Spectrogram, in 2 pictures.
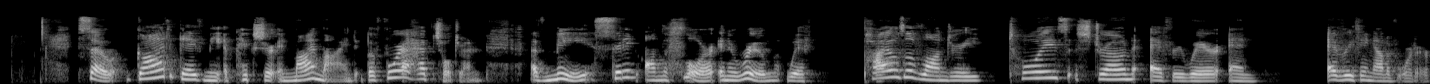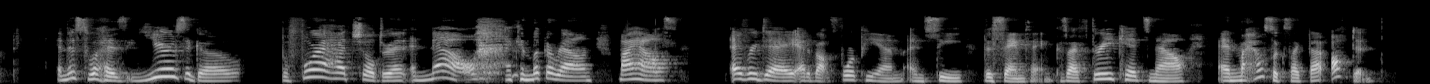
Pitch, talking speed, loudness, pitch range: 195 Hz, 155 wpm, -19 LUFS, 170-245 Hz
